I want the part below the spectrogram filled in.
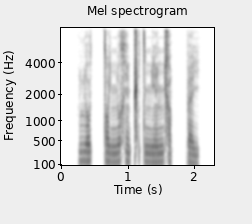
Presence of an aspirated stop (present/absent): absent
